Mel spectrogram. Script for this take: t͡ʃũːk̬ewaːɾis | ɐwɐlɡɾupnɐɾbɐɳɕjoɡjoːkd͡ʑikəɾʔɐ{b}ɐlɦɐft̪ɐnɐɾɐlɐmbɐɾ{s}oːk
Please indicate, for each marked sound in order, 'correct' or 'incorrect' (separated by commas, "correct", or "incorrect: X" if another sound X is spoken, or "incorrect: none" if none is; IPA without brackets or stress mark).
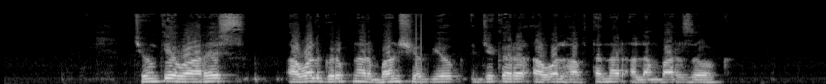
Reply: incorrect: w, incorrect: z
